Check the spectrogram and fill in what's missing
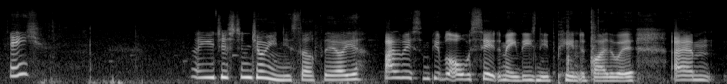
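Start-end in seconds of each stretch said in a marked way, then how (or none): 0.1-3.6 pet talk. Real, not acted. Talking to pet under basket.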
